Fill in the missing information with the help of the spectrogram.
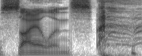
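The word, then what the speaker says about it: Sylens: done this um and apparently you're supposed to pronounce his name silence so that's pretty cool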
